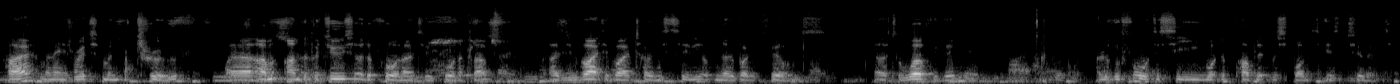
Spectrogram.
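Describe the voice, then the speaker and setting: A man's voice: on the low side, steady tone, moderate pace. A man speaking as a producer, giving an informal introduction of himself. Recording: distant mic, clearly noisy.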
